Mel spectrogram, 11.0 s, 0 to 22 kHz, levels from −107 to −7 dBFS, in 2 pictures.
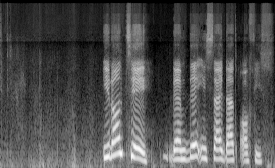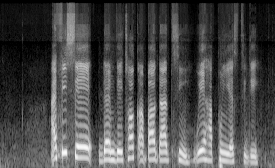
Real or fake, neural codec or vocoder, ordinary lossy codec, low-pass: real; none; Opus, 16 kbps; 19.8 kHz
